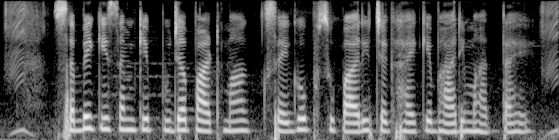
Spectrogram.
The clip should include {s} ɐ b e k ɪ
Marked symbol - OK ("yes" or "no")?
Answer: yes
